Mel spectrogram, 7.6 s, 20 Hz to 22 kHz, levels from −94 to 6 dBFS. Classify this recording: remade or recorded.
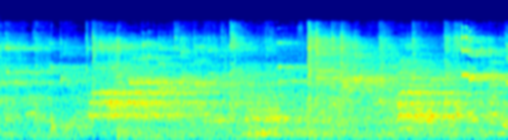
remade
